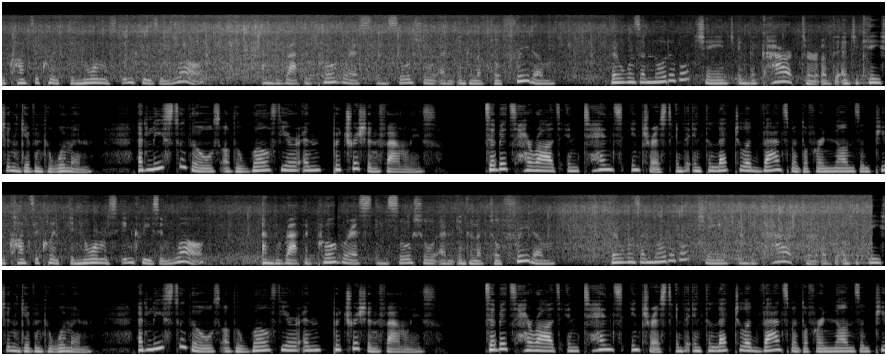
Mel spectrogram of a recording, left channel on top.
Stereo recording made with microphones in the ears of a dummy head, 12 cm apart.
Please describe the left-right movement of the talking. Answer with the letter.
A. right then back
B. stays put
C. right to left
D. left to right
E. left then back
E.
